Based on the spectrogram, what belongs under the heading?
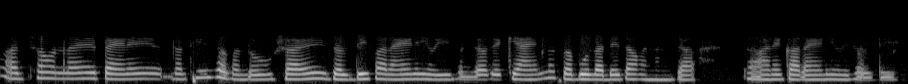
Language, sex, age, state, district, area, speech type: Sindhi, female, 18-30, Maharashtra, Thane, urban, conversation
